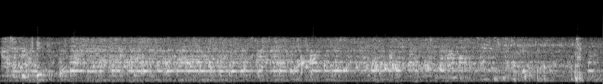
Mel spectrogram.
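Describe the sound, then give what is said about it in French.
Toilet flushing, a steady loud rush of water pouring through the bowl that continues for the whole six seconds without a break, with no voices over it. “Pouvez-vous, dans ce cas-là, juste flusher la toilette, comme on dit en bon québécois, mettre la toilette près de la selle? Pour qu'on puisse juste entendre le débit d'eau, s'il vous plaît.”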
